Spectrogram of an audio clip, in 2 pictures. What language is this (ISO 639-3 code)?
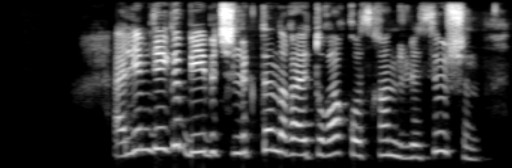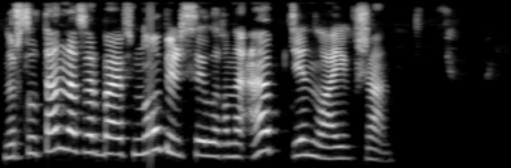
kaz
